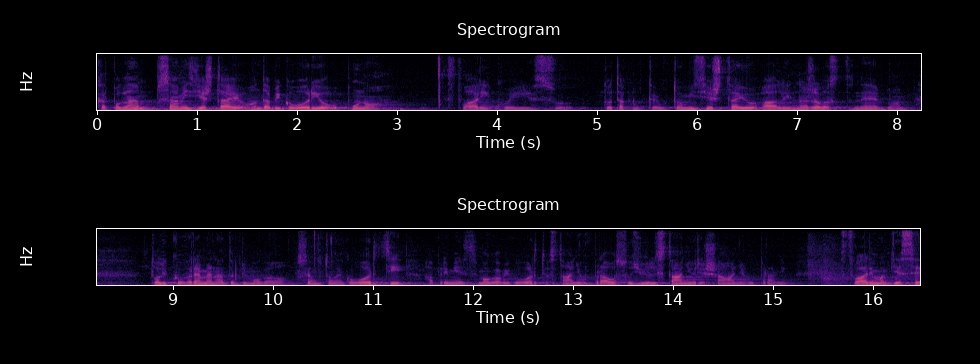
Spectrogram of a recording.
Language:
Croatian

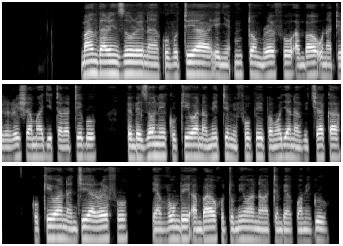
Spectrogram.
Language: Swahili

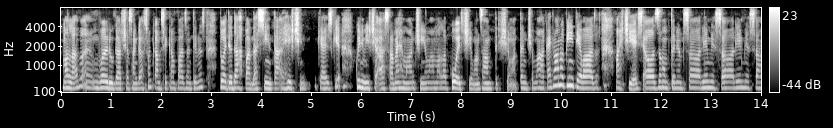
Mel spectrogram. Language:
Kashmiri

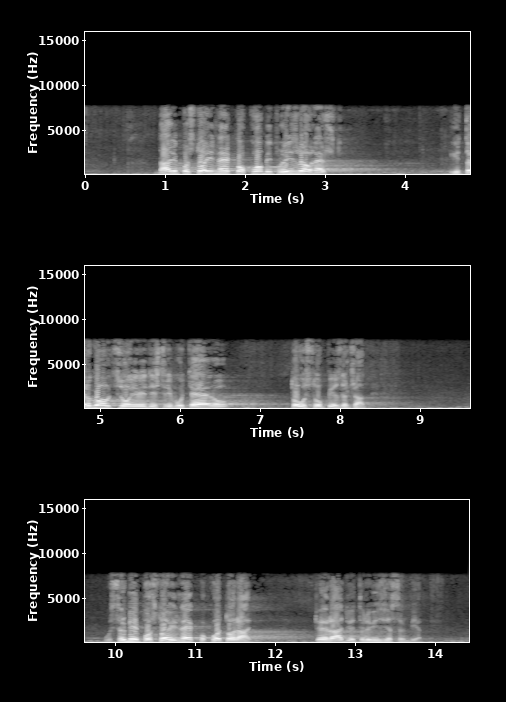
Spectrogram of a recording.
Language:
Serbian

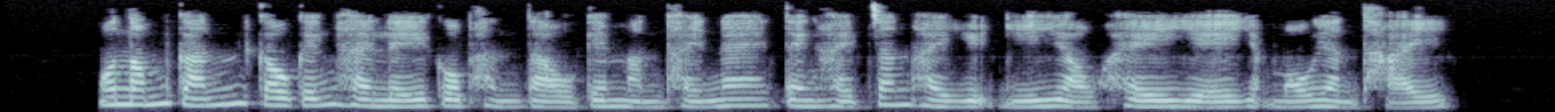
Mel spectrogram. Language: Cantonese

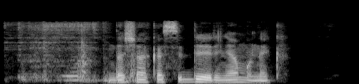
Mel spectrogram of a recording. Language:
Kinyarwanda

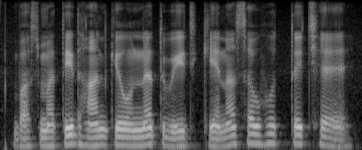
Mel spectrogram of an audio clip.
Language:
Maithili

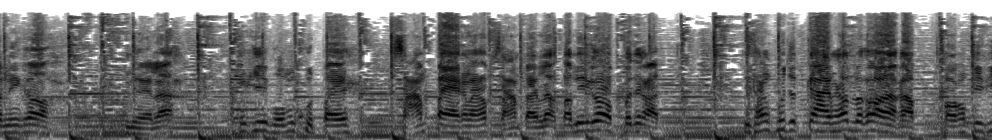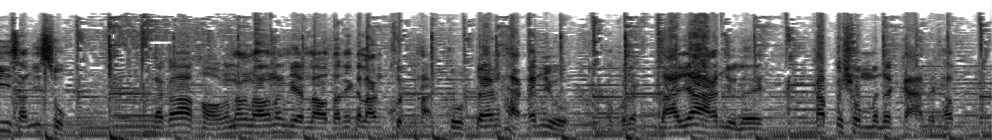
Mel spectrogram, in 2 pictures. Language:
Thai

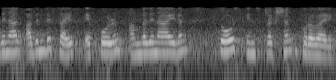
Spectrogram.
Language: Malayalam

